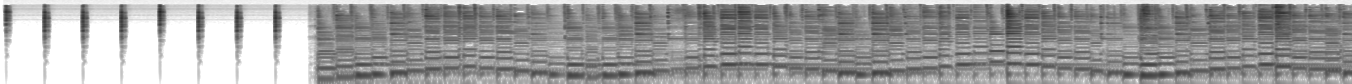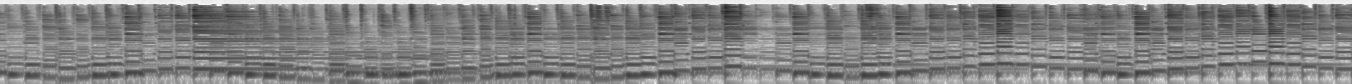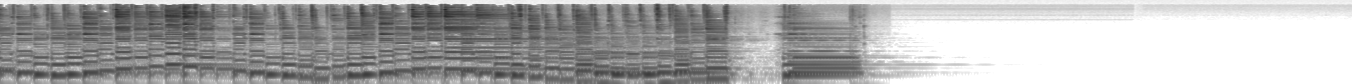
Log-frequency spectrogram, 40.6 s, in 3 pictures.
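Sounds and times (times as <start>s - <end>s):
guitar: 3.1s - 36.8s.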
